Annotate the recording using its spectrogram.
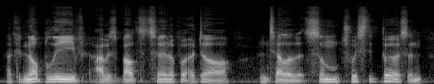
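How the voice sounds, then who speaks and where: A man's voice: on the low side, a little fast, close to an everyday voice. An actor playing a gloomy hard-boiled male detective, narrating and talking in a noir radio play with brooding drama. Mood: brooding, grim.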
